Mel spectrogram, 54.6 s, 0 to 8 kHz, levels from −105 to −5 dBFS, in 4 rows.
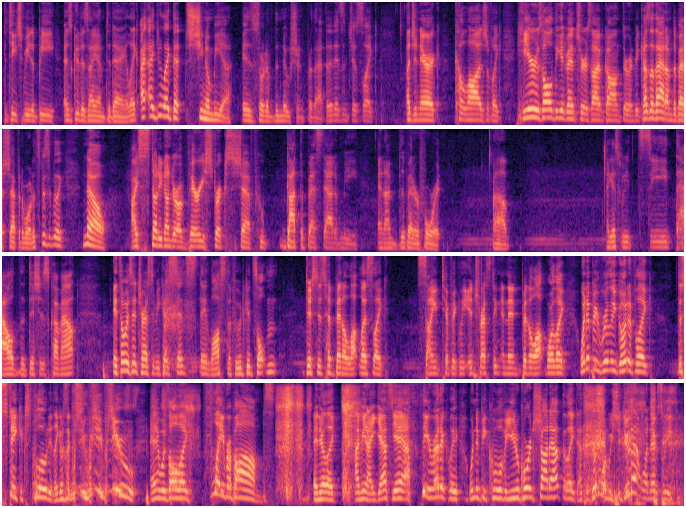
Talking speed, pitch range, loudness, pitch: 180 wpm, 125-180 Hz, -23 LUFS, 145 Hz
